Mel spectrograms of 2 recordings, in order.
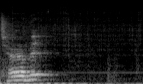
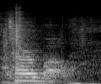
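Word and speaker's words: turbot: This is our wild caught turbet. And by the way, I had to look that up. You know me, I always mispronounce. I've always called it turbo like the car engine.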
